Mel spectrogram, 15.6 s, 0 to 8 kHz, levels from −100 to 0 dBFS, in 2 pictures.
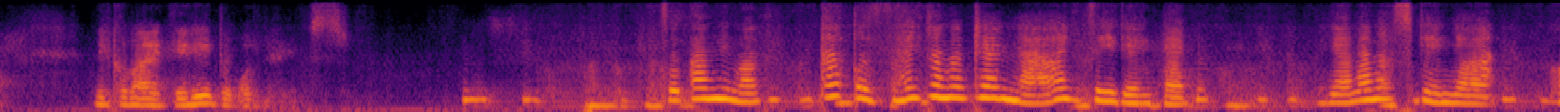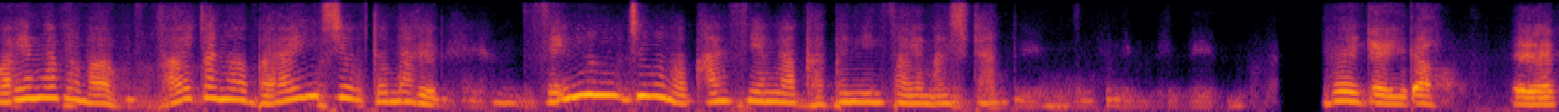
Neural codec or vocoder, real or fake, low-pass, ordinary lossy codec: codec, 16 kHz, 0.5 kbps, FreqCodec, smaller model; fake; 7.2 kHz; Opus, 32 kbps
